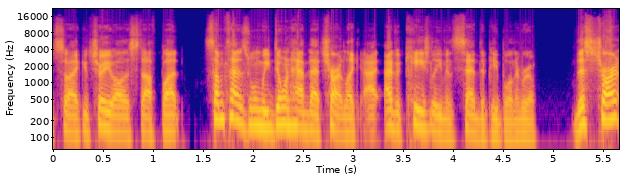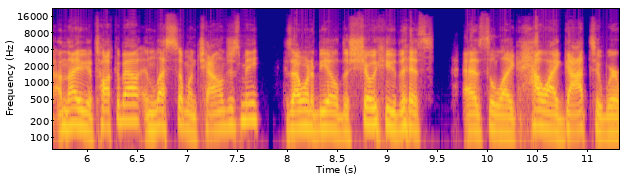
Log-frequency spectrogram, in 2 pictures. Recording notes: This was a live class recorded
